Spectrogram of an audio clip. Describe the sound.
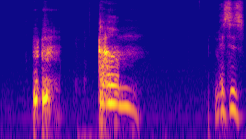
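A person coughs and clears the throat in three rough, voiced bursts spread over a few seconds, the middle one the longest, with quiet gaps between them.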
